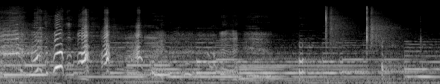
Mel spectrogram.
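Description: Women laughing in short bursts through the first second and a half, over steady instrumental stage music with long held tones. Two sharp smacks come near the end.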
